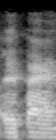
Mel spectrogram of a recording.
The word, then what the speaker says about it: eta: Đọc là eta này. Chữ n dài đuôi nhưng mà đọc là eta.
